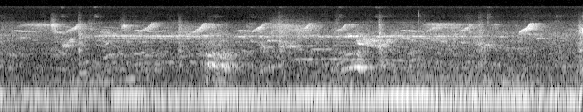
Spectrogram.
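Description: Faint bird chirping: short high chirps repeating about twice a second, over a low steady hum.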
